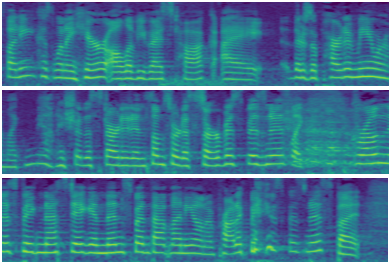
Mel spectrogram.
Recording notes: From our first live LIBERTY Sessions in Los Angeles.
